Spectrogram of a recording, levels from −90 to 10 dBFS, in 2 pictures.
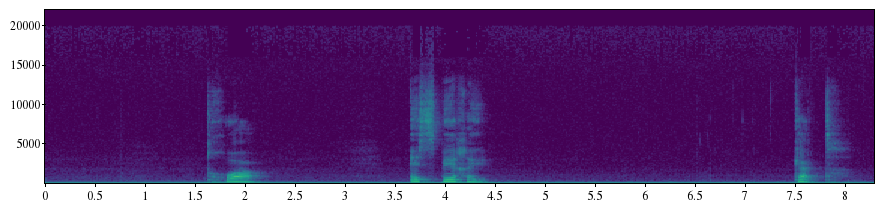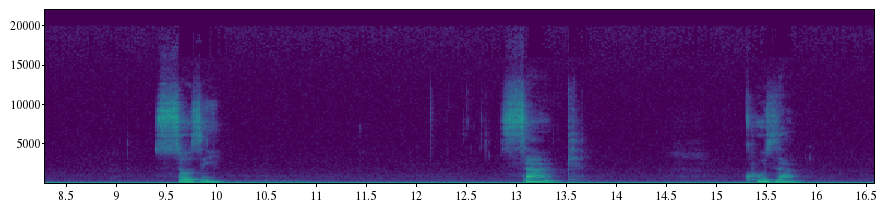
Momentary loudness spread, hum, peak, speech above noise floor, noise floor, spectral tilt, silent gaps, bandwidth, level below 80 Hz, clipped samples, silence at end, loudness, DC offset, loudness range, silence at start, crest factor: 28 LU; none; -12 dBFS; 24 dB; -54 dBFS; -4.5 dB/octave; none; over 20 kHz; -54 dBFS; under 0.1%; 0.2 s; -32 LUFS; 2%; 7 LU; 0 s; 24 dB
